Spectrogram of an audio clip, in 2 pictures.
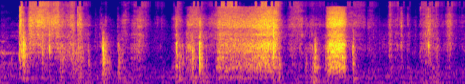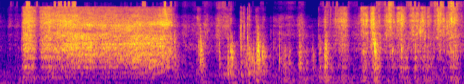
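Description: Paper rubbed across a Norton Crystolon double-sided oilstone to spread oil, giving steady close scratchy rubbing strokes in repeated bursts with brief pauses, no talking.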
